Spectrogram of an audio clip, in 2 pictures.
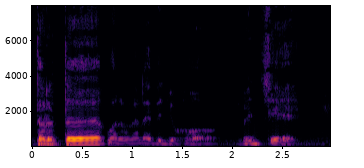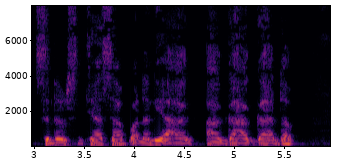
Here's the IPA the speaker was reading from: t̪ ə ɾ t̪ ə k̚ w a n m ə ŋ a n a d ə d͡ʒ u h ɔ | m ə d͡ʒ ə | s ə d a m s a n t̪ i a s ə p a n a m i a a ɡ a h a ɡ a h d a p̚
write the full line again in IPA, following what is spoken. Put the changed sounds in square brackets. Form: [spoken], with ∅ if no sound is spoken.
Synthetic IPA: t̪ ə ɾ t̪ ə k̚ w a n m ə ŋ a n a d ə d͡ʒ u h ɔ | m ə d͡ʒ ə | s ə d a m s [ə] n t̪ i a s [a] p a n a [n] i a a ɡ a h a ɡ a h d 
